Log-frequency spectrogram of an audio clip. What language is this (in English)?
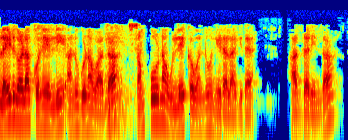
Kannada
